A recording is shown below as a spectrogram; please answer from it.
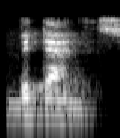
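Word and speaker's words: Widenius: So MySQL created in 1995 by Michael Vidanis. Michael Vitanis. You have to pronounce it that way only.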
